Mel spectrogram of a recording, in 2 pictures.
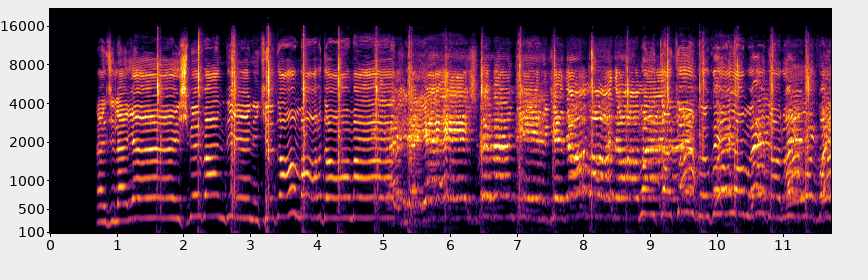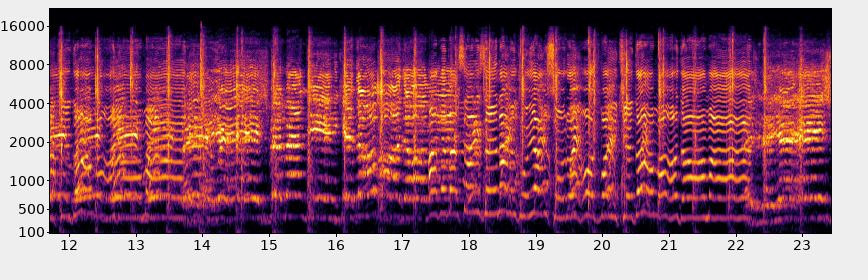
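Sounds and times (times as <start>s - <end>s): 
women's Azadari mourning lament: 0.7s - 23.4s.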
